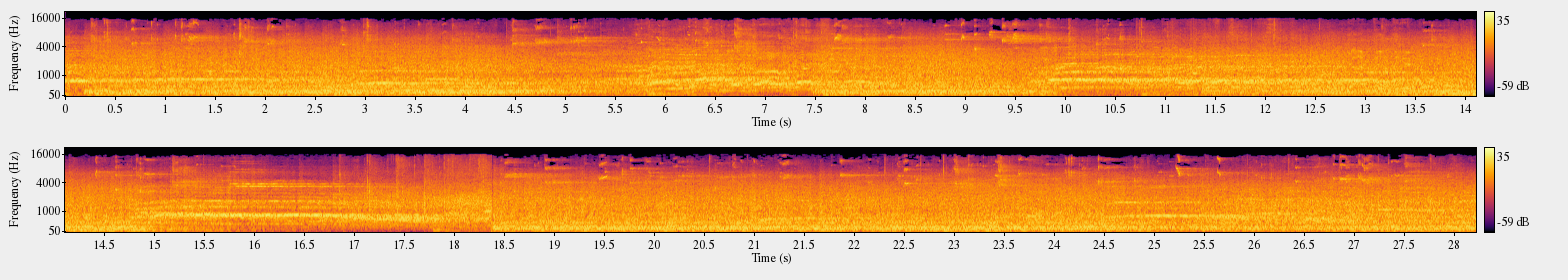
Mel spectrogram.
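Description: Live game sound in a large hall: a basketball dribbling on the wooden court under continuous voices from the players and the stands.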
